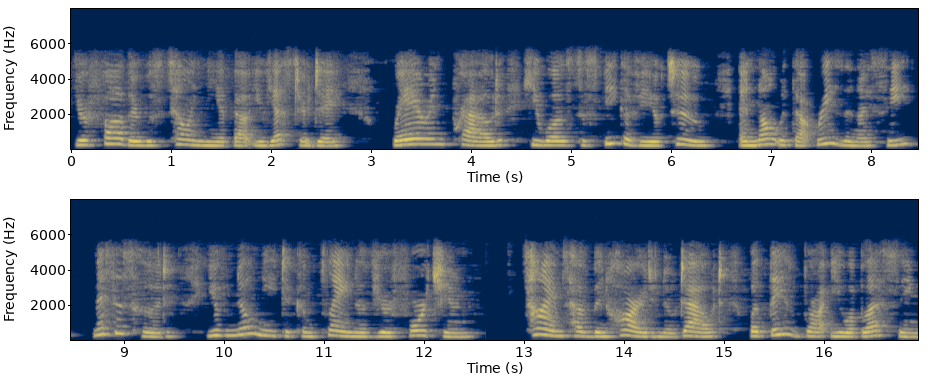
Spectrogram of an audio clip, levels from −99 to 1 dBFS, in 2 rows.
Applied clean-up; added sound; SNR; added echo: none; none; none; none.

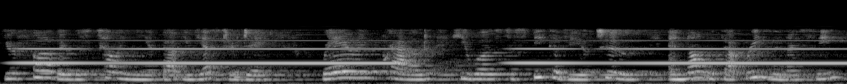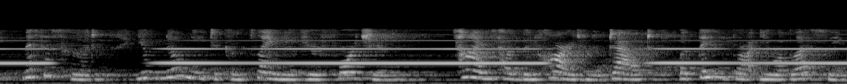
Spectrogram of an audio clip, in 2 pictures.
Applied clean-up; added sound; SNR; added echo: none; Wind instrument, woodwind instrument; -2 dB; reverberation time 2.0 s.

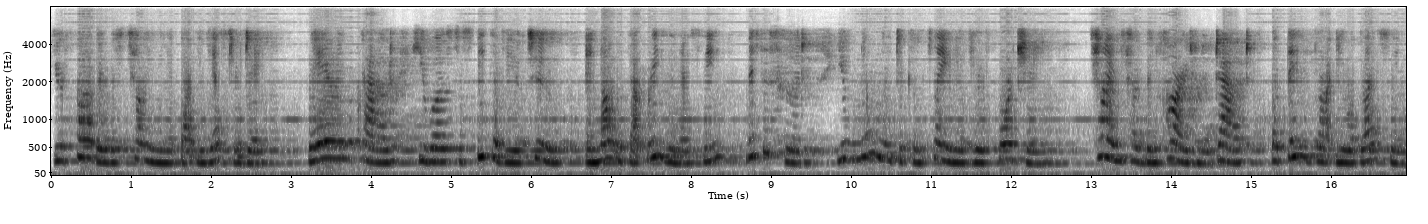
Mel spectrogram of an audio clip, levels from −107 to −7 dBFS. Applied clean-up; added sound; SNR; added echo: neural separator model SepFormer DNS4.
